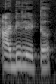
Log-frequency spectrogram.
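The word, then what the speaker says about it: adulator: इसका जो सही आंसर है, मैंने उसको गलत प्रोनाउंस कर दिया, बी ऑप्शन है एडिलेटर। मैंने इसको अडल्टर पढ़ लिया।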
